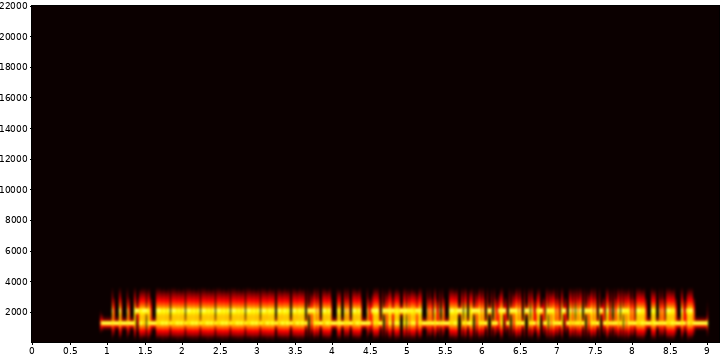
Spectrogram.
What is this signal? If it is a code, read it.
RTTY (75 baud, 850 Hz shift), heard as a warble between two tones, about 1700 Hz centre. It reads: RYRYRYRYRYRYRYRYRYRY 4X4UG DE SV1RTC 579 579 902 902 4X4UG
